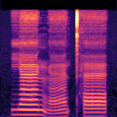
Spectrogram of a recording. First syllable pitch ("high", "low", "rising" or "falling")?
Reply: high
